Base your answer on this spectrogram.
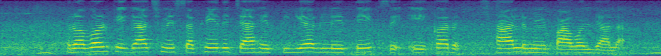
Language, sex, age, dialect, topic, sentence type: Bhojpuri, female, 18-24, Southern / Standard, agriculture, statement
